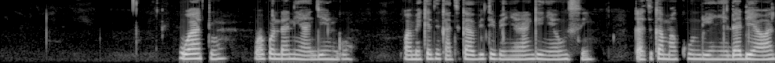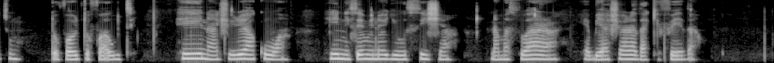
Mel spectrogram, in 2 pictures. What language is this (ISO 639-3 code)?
swa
